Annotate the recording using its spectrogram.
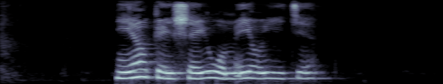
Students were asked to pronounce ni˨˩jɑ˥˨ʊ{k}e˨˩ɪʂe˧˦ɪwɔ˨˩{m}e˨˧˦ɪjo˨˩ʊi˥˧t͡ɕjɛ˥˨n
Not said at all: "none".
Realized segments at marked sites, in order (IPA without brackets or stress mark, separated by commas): k, m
